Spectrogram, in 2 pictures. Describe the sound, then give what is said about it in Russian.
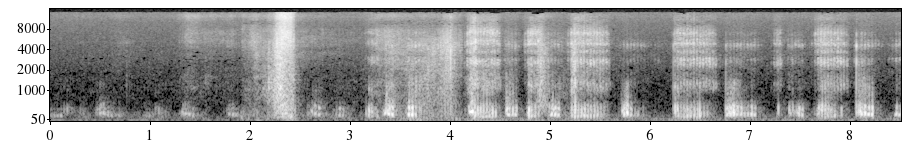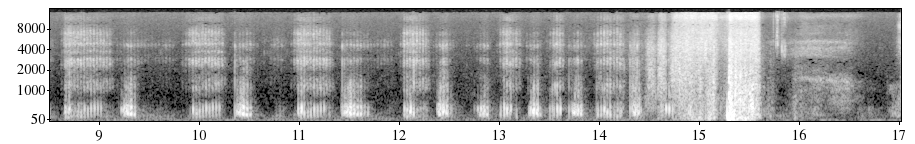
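A cat purrs steadily on a bed for the whole stretch, a low rhythmic rumble pulsing with each breath, fairly quiet, with a brief rustle or bump near the end. “Бедненький ребеночек, вот сейчас вот воркут на кровати”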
